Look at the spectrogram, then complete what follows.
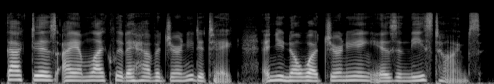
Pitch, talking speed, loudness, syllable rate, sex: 175 Hz, 245 wpm, -19 LUFS, 6.1 syllables/s, female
